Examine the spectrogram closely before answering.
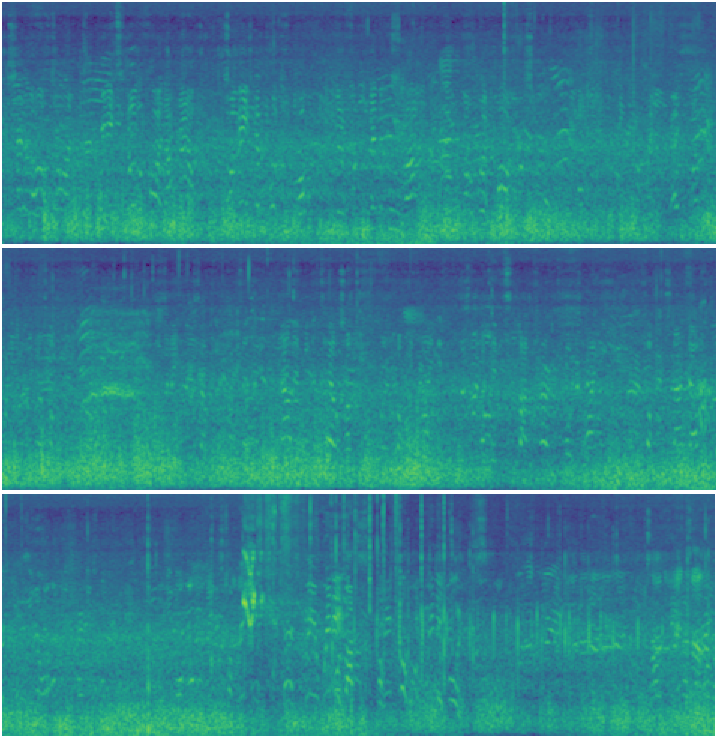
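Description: Young men talk and shout together outdoors, heard from a distance.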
